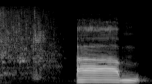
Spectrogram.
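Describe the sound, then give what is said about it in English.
A toilet flush sound effect: a short burst of rushing, swirling water fades out after about half a second, then a loud, harsh buzzer tone sounds briefly. “I have this. Toilet flush.”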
